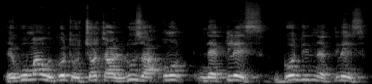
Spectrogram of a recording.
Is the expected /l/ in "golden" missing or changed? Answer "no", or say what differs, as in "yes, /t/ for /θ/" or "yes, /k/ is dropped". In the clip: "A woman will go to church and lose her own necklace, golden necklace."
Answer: yes, /l/ is dropped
